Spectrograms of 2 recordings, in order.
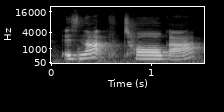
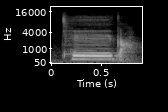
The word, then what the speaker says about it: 제가: So the correct way to say it is not 저가, but it's 제가.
